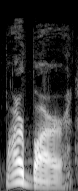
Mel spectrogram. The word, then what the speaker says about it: barbar: Well, to the Greek during Paul's day, when someone spoke in anything but Greek, they were considered a barbarian, barbar. That's the actual two syllables here.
